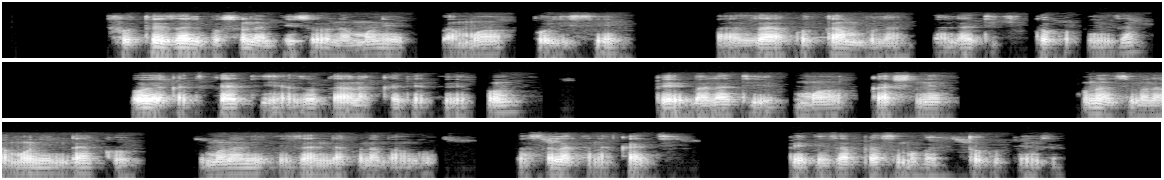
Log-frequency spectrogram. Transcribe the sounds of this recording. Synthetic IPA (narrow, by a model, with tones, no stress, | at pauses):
fo˨tʰo˦e˨za˦li˨bo˨so˦na˨bi˦so̰˦na˨mɔ˦ni˦ | ba̰˨mwʔa˦po˨li˨si˦ḛ˦ | ba̰˨za˦ko˨ta˦mbu˨la˨ | ba̰˨la˦ti̥˦ki̥˨tɔ˦kɔ˨pe˨nza˦ | o˦jo˦ja˨ka˨ti̥˨ka˦tʰi˨a̰˨zo˦ta̰˦la̰˨na˨kʰa˦ti˨ja˨te˨lḛ˨fɔ˦n | pe˦ba˨la˦tʰi˦mwa˦ka̰˦ʃnɛ˦ | ku˦na˨nsi˨ma˨na̰˨mʔɔ̰˦nḭ˦nda˦kʰo˨ | to˨mɔ˦na˦nḭ˦ʔe˨za̰˦nda˦ko˨na˨ba̰˨ŋɡo˦ | ba˨sa˦la˨ka˨na˨kʰa˦ti̥˨ | pe˦ʔe˨za˦pla˦se˨mʔɔ˦kɔ˦ja˨ki̥˨tɔ˦kɔ˨pe˨nza˦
